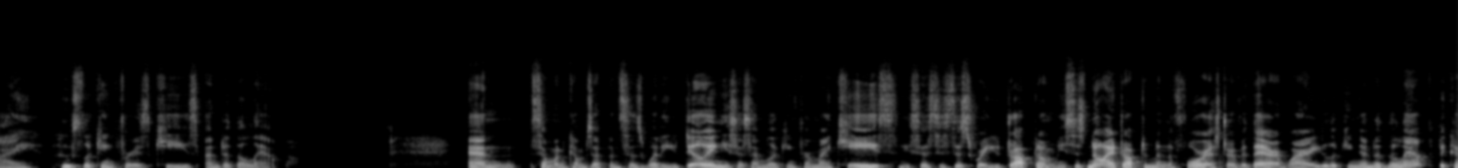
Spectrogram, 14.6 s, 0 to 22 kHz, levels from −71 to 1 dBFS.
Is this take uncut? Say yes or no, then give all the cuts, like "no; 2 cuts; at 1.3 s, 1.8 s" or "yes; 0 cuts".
yes; 0 cuts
